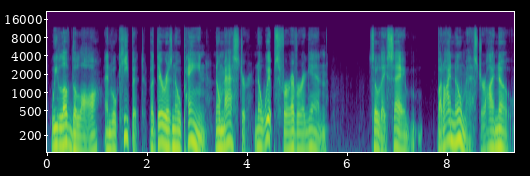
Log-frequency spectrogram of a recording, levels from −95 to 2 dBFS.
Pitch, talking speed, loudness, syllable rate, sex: 115 Hz, 185 wpm, -19 LUFS, 4.6 syllables/s, male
